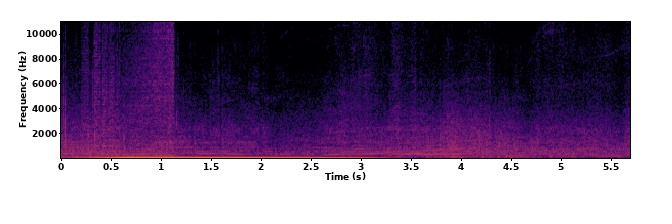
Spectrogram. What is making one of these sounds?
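Car engines rev hard.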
